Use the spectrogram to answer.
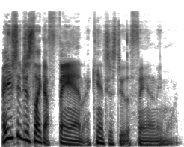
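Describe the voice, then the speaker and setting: A fast-talking Boston-accented man trading sarcastic jabs on a sports podcast. His pitch moves a lot, and the sound is dry and close to the mic. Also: wildly swooping pitch, gravelly, breathy edge, dry recording. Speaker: podcast co-host. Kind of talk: casual podcast chat.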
